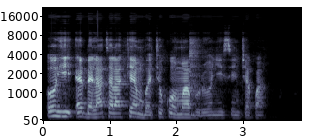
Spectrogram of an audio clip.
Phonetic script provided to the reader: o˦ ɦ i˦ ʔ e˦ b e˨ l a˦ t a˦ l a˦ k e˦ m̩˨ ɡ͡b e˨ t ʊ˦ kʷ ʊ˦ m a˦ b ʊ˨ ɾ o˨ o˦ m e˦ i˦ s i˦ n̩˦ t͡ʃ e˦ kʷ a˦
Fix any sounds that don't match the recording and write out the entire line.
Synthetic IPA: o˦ ɦ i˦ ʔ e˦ b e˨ l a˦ t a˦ l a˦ k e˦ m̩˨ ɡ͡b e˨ t͡ʃ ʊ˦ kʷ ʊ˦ m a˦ b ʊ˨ ɾ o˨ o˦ ɲ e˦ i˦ s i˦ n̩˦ t͡ʃ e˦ kʷ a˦

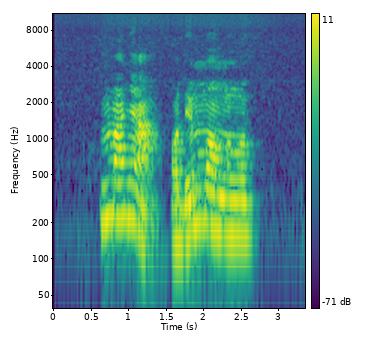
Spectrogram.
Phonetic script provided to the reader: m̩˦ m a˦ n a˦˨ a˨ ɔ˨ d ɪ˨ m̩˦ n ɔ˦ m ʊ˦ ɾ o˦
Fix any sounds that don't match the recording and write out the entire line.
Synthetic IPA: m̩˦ m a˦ ɲ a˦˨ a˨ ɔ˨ d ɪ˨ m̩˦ m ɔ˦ ŋ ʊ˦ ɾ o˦

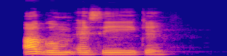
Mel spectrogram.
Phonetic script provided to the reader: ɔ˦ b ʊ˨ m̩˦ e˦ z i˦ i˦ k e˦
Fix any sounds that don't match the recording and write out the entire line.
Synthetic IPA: ɔ˦ ɡ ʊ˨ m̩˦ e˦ s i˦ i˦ k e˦

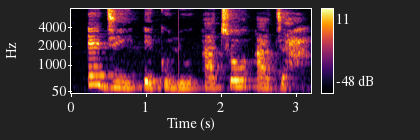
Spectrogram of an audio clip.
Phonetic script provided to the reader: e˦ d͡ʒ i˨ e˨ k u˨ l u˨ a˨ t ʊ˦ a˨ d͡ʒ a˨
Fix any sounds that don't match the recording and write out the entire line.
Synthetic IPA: e˦ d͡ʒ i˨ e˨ k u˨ l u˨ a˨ t͡ʃ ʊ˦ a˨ d͡ʒ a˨

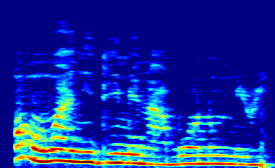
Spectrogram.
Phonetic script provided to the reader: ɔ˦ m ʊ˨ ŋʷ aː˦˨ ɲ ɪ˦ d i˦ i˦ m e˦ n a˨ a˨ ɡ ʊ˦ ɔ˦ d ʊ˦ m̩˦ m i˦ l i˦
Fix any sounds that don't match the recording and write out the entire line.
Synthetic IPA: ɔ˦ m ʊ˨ ŋʷ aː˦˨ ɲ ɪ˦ d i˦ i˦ m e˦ n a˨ a˨ ɡ͡b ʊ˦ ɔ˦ n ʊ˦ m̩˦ m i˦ ɾ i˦

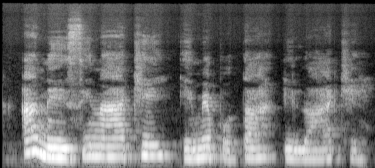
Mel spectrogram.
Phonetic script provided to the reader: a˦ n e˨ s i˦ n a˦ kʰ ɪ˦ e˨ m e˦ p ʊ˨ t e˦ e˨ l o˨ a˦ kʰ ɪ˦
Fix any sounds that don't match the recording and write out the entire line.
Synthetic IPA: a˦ n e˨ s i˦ n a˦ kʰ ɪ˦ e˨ m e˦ p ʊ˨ t a˦ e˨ l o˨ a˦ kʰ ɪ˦

